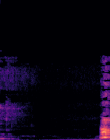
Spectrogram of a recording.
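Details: Doberman following commands: after a quiet stretch with a low room hum and faint murmur, a single sharp, loud bark bursts out near the end.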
